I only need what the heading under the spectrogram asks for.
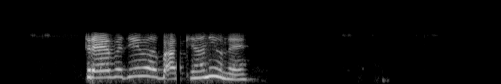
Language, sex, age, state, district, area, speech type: Dogri, female, 18-30, Jammu and Kashmir, Udhampur, rural, conversation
